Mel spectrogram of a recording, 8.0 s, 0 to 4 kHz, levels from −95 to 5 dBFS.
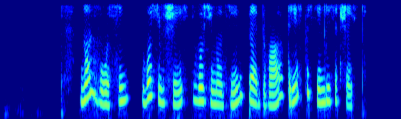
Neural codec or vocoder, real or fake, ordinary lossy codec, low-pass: codec, 44.1 kHz, 3.4 kbps, Pupu-Codec; fake; AAC, 32 kbps; 3.6 kHz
